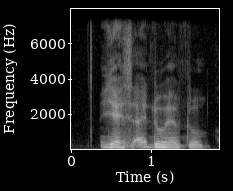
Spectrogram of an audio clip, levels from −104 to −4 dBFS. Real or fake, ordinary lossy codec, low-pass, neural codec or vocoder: real; none; 7.2 kHz; none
